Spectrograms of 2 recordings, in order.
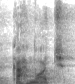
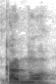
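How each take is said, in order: First: The name is pronounced in a non-French way. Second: The name is pronounced in the French way. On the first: The speaker calls it wrong. "Esse note aí não é Carnot" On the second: The speaker calls it right. "francês é Carnot"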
